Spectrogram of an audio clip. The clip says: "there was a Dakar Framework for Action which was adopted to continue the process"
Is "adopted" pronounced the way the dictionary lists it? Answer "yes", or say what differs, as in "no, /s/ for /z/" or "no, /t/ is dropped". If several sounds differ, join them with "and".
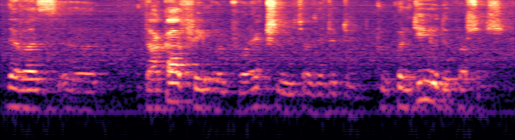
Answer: no, /p/ is dropped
